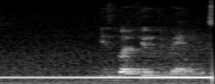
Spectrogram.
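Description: A single steady pure tone near middle C, held without wavering and swelling slightly louder.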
